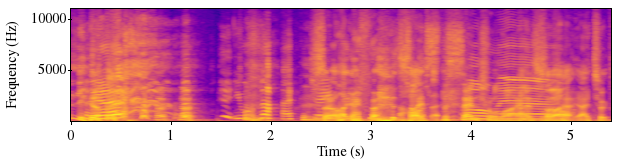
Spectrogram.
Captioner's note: laughs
